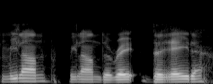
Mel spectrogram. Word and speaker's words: Milan Dereede: But yeah, so my name is Milan de Rede. I'll pronounce it the Dutch way.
